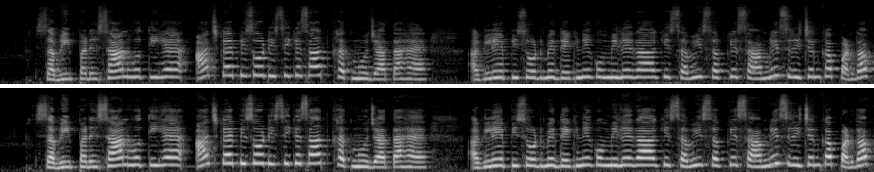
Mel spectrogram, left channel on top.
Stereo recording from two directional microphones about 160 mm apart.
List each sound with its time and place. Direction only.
0.4 s speech: 30° right (ahead or behind)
